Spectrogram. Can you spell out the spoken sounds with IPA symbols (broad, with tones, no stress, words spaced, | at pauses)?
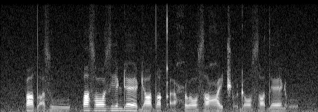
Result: pe˨dˤo̰˨ zuː˨ | pɛ˦zˤoː˦ ziː˦ɳɖɛː˦˨ ɖiː˨dˤi˦qʼḭ˨ħoː˨˦ zˤi˨ʕe˦t͡ʃʼo̰˨ɖoː˨ zˤɯ˨dɛː˦ɳo̰˨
